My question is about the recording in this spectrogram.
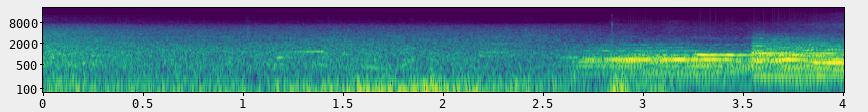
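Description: Steady rushing of surf washing onto a sandy beach. About three seconds in, electronic outro music fades in over it.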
